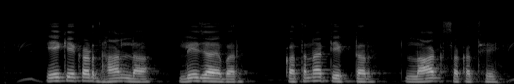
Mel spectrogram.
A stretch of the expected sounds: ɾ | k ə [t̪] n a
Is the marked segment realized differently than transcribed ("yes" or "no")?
no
